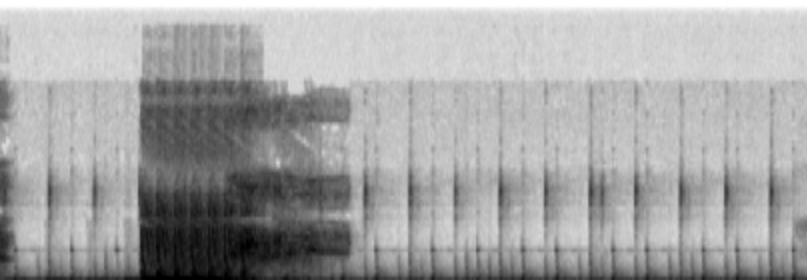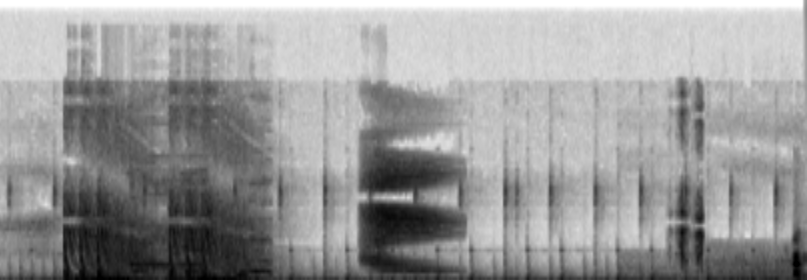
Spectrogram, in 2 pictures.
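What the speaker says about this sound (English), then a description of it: "Rocket shells." Rocket shells firing in a video game: a rapid rattling volley of shots over steady battle noise, with two louder surging bursts of roaring fire and some whooshing sweeps, fairly loud and continuous.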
